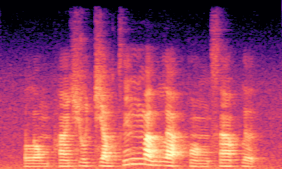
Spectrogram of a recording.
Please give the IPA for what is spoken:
l ɔ˨˩ m pʰ ã˧ ɕ ɔ˧ t͡ɕ a˨˩ w t͡s ĩ˦ n m a˧ w l a˦ ʔ k ɔ̃˧ ŋ s ã˦ p̚ l ə˨ t̚

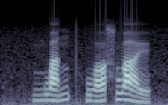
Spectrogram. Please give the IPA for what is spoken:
m w a˧˥ n pʰ w ɔ˧˥ s w a˥˩ ɪ̯

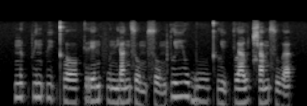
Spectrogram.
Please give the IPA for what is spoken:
n ɯ˥˩ k̚ f i˥˩ n p i˥˩ ʔ kʰ l ɔː˧ k r e˦˥ n f u˧ n j a˦˥ n s o˨˩ m s o˩˦ m k l iː˥˩ w b uː˧ kʰ l i˨˩ ʔ k l a˦˥ w t͡ɕʰ a˦˥ m s u˨˩ a̯

